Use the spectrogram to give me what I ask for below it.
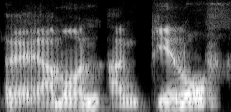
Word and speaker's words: Ramon Angelow: So um originally said like my name would be Rammon Angillov but even myself I never say it like this.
